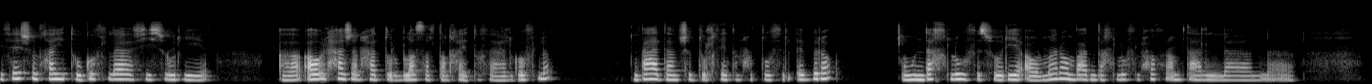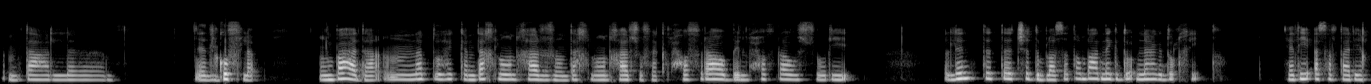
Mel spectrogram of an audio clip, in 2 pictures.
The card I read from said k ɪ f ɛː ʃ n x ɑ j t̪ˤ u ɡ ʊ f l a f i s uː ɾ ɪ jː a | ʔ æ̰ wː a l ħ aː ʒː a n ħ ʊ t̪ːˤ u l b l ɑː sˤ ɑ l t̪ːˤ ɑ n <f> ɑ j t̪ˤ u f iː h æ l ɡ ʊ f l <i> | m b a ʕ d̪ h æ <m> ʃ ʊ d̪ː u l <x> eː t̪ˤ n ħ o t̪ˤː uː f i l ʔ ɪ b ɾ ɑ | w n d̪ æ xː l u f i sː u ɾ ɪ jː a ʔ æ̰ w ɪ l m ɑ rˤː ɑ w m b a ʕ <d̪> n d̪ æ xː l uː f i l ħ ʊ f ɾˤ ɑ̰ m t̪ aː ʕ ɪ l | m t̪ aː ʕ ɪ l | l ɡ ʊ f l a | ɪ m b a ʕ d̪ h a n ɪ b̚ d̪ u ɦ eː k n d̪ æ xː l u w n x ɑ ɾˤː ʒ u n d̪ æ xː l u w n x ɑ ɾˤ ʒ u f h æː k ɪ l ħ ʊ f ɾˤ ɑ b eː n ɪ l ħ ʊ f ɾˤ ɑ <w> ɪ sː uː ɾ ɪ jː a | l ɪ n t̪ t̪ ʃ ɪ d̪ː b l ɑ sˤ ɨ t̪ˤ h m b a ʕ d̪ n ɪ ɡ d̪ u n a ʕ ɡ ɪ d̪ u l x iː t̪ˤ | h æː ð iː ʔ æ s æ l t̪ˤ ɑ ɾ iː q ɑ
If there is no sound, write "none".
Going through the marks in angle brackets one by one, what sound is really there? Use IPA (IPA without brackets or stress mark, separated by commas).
x, a, n, x, d̪, w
